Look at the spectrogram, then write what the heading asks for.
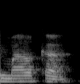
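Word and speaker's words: מלכא: Malaka, malaikat. Nah, kalau ini dibaca bukan malaka. Eh bukan bukan malak tapi malka gitu ya.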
